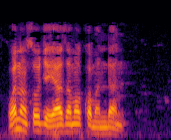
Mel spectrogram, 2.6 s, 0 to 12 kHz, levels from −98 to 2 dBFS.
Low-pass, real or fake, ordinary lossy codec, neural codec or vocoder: 7.2 kHz; real; AAC, 32 kbps; none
